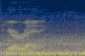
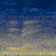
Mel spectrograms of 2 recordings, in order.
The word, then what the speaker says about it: Ouray: But yeah, it's it's pronounced Uray, not Uray.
